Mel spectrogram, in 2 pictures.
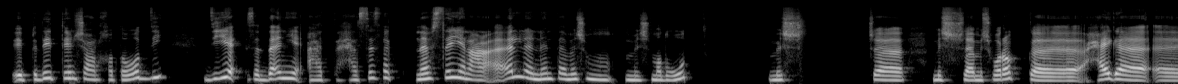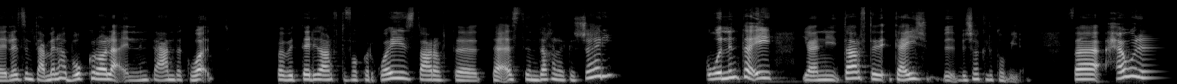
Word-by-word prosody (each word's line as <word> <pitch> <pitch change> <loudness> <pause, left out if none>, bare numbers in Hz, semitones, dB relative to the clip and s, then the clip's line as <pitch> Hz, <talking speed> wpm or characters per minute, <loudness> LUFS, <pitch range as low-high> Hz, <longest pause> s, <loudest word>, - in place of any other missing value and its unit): ابتديت 230 +6 0
تمشي 275 -3 -1
على 225 - -1
الخطوات 210 +6 -2
دي 325 +6 -2 0.4
دي 270 +9 +3 0.2
صدّقني 250 +5 +1
هتحسِّسك 205 +9 -6 0.2
نَفْسيًا 275 +5 +3
على 215 +5 +2
الأقل 345 +1 +1
إن 250 -5 +3
أنت 255 +1 0
مش 245 +1 0
م 215 -4 0
مش 200 0 -2
مضغوط، 235 +9 -3 0.6
مش 205 0 -3 1.2
مش 210 +1 -3
مش 195 +1 +1
وراك 250 +3 +3 0.6
حاجة 240 +3 +3
آآ 185 -3 +3
لازم 230 +4 -1
تعملها 235 +5 -1
بُكرة، 245 +3 +2
لأ، 225 -7 +2
إن 185 +1 -9
أنت 210 +2 -6
عندَك 205 +1 -3
وقت، 235 +3 -1 0.5
فبالتالي 220 +2 0
تعرف 215 0 +1
تفكَّر 205 +1 -9
كويس، 265 +3 0
تعرف 215 -4 0
ت 200 - -4 0.3
تقسِّم 220 +1 -1
دخْلَك 230 -3 -3
الشهري 375 - -2 0.9
وإن 270 +4 +4
أنت 330 +1 +1
إيه، 290 -1 +4 0.3
يعني 205 0 0
تعرف 280 +1 +3
ت 245 - -4 0.2
تعيش 245 +4 +1
ب 210 -9 -11
بشكل 215 +1 -5
طبيعي. 185 0 -13 0.4
فحاول 260 +9 +3
إن 300 0 -4
230 Hz, 130 wpm, -21 LUFS, 205-270 Hz, 1.2 s, وإن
